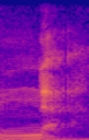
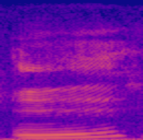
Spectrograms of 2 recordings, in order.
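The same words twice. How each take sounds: First: An n sound followed by an added vowel. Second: A bare n sound with no vowel after. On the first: The speaker calls it wrong. "we don't say N ... that's actually two sounds" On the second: The speaker calls it right. "so we would say N, ... Just keep that tongue up there"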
